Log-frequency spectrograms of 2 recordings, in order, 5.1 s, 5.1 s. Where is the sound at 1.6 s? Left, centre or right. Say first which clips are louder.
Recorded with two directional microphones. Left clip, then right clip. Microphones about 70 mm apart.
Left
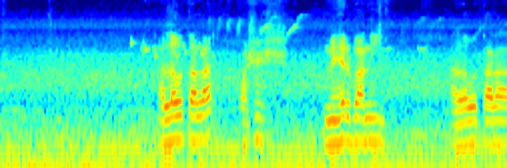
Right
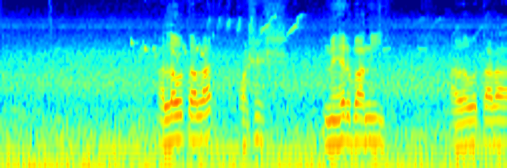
Even; right.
